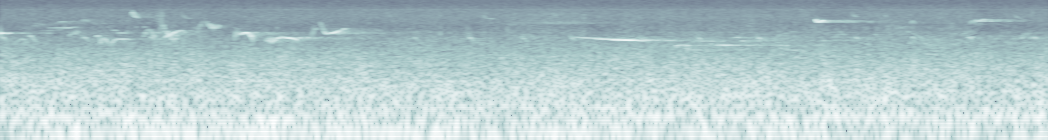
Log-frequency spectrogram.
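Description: Faint steady background ambience with scattered small bird chirps and short whistles, including one longer falling whistle about three seconds in.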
